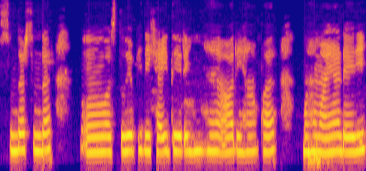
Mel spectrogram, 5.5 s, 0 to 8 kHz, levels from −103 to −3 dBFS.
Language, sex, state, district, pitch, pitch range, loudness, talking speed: Hindi, female, Chhattisgarh, Sarguja, 245 Hz, 235-250 Hz, -14 LUFS, 155 wpm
